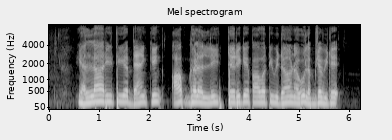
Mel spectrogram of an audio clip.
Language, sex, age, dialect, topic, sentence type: Kannada, male, 18-24, Mysore Kannada, banking, statement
